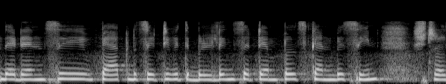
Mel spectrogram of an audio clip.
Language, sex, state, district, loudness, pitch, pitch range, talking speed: English, female, Punjab, Fazilka, -17 LUFS, 235 Hz, 225-245 Hz, 145 wpm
